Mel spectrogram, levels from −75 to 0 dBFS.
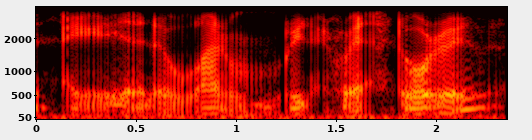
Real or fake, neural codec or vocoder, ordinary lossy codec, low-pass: fake; autoencoder, 22.05 kHz, a latent of 192 numbers a frame, VITS, trained on many speakers; none; 3.6 kHz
